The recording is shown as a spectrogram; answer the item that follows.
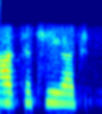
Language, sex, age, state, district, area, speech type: Bengali, female, 18-30, West Bengal, Howrah, urban, conversation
